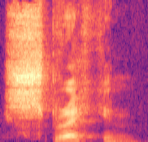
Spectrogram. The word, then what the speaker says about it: sprechen: Now S before any consonant. Now a consonant is anything that's not A, E, I, O, U, is pronounced like an SH sound, a sh sound. So like sprechen, sprechen.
